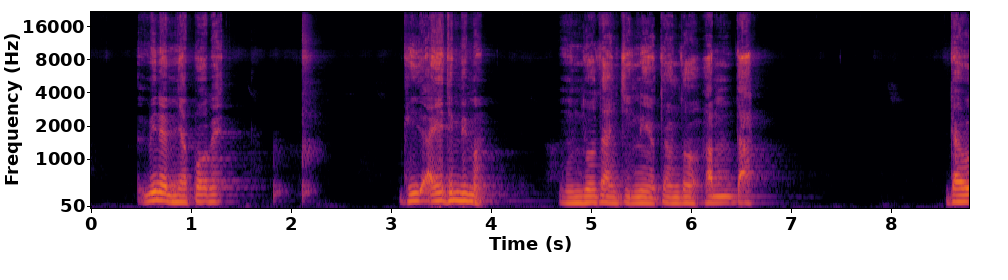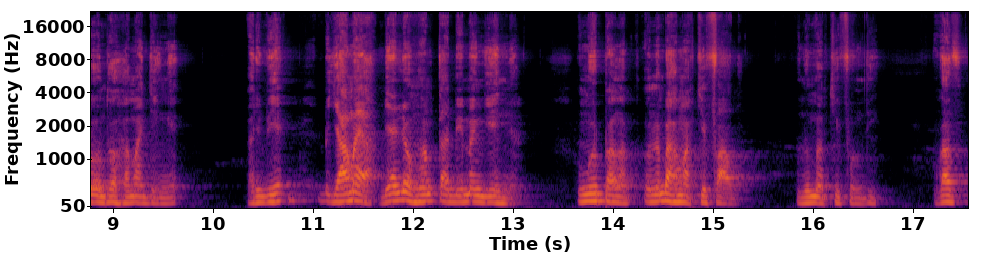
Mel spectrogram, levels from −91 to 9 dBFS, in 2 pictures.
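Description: Nothing technically wrong turns up anywhere in this bit of speech, so there's no fault to point to and no time worth flagging.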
